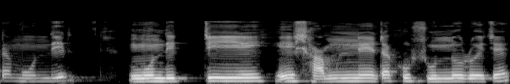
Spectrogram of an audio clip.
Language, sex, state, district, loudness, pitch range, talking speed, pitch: Bengali, male, West Bengal, Dakshin Dinajpur, -13 LUFS, 145-155 Hz, 95 wpm, 150 Hz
